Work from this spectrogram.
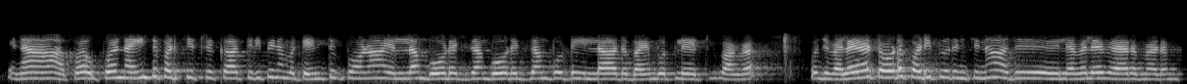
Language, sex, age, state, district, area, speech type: Tamil, female, 30-45, Tamil Nadu, Salem, rural, conversation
